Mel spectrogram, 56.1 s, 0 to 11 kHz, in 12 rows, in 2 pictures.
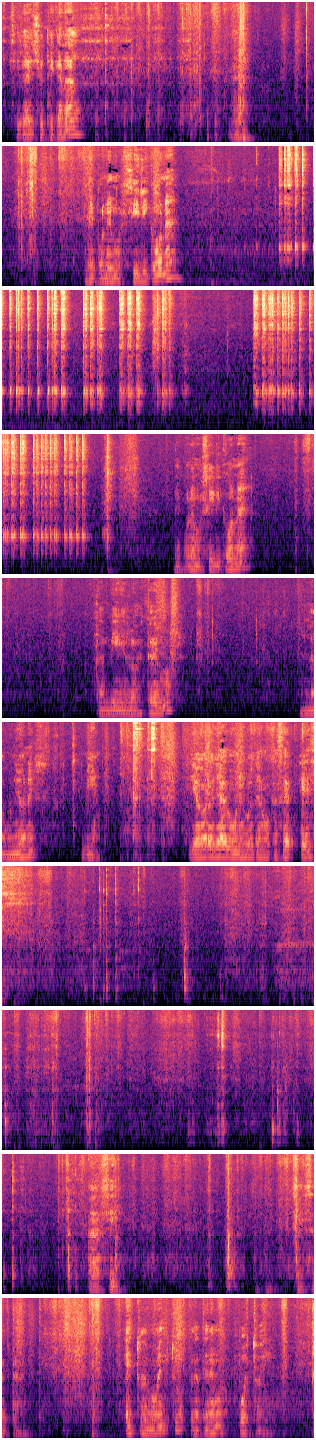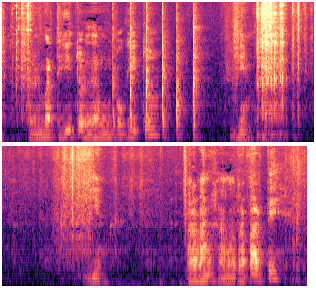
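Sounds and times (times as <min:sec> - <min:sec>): wood rubbing against tile: 0:08.8 - 0:12.1, 0:13.1 - 0:15.4.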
